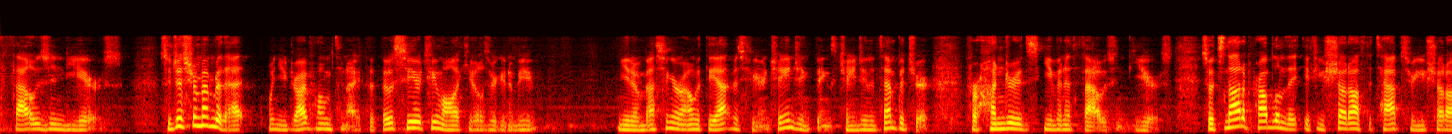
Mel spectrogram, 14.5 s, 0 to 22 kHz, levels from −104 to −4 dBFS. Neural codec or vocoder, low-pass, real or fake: vocoder, 22.05 kHz, 80 mel bands, HiFi-GAN; 7.2 kHz; fake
